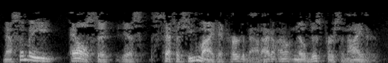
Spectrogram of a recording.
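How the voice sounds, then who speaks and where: Deep-voiced man hosting a lo-fi podcast. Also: expressive, fairly quick. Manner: hesitant, many fillers, reads quotes aloud. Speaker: podcast host. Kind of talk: casual podcast commentary. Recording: dull lo-fi podcast audio with noise.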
